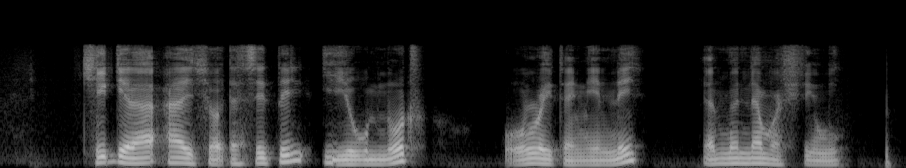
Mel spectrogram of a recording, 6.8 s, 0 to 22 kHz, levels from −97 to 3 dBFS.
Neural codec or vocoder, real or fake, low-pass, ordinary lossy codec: codec, 16 kHz, 1 kbps, FunCodec, trained on Chinese and English, 50 frames a second; fake; 7.2 kHz; none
